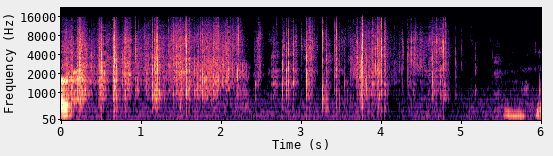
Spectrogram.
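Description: Clear plastic bag crinkling and crackling irregularly as hands rummage through the paper cut-outs inside it, stopping about a second before the end.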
